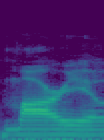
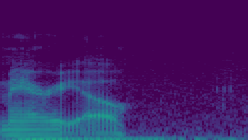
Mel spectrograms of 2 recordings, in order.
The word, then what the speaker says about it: Mario: And then you have Mario and Mario. Mario?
